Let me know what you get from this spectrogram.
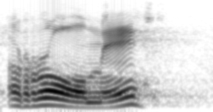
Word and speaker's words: ROM: Ma in inglese ROM e ROME, che sta per Roma, hanno la stessa pronuncia, perché entrambe si pronunciano ROM.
